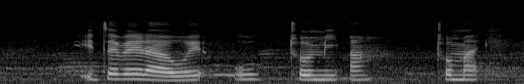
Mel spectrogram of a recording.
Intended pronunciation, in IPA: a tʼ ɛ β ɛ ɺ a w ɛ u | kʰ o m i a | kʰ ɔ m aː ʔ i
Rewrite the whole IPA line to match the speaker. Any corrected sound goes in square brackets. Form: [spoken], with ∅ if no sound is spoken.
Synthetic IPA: [i] tʼ ɛ β ɛ ɺ a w ɛ u | [tʰ] o m i a | [tʰ] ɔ m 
